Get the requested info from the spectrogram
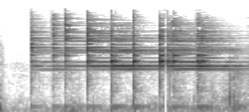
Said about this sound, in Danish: Det var så en kaffekande, ikke?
